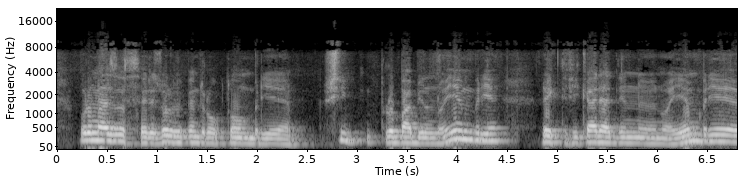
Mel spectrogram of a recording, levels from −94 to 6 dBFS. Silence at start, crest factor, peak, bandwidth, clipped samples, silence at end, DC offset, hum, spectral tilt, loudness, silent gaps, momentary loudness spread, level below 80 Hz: 0 s; 12 dB; -6 dBFS; 9.8 kHz; under 0.1%; 0 s; under 0.1%; none; -6.5 dB/octave; -18 LUFS; none; 9 LU; -52 dBFS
